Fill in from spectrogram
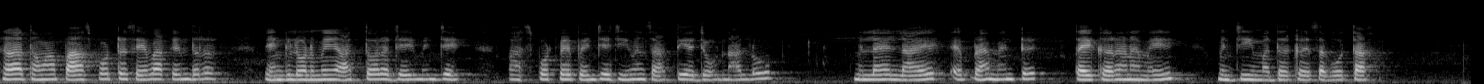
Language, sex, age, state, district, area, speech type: Sindhi, female, 60+, Gujarat, Kutch, rural, read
